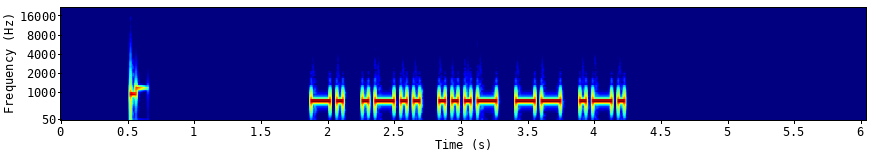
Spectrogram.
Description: Morse code, heard as a keyed tone, about 25 wpm, 700 Hz. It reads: NLVMR
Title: Code Groups - 5 Letters - 25wpm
